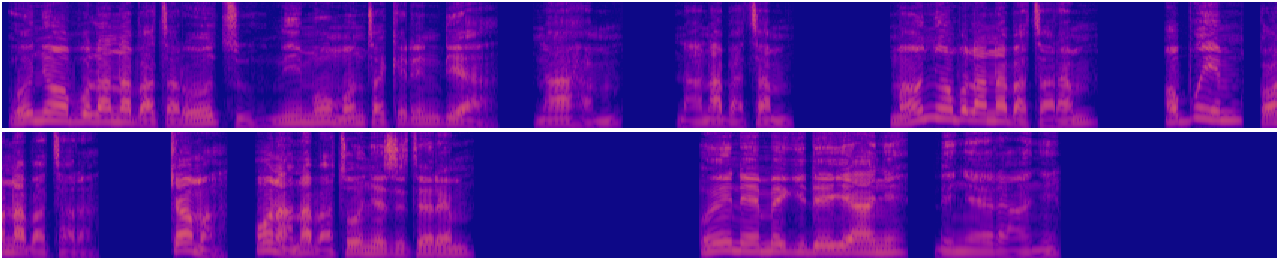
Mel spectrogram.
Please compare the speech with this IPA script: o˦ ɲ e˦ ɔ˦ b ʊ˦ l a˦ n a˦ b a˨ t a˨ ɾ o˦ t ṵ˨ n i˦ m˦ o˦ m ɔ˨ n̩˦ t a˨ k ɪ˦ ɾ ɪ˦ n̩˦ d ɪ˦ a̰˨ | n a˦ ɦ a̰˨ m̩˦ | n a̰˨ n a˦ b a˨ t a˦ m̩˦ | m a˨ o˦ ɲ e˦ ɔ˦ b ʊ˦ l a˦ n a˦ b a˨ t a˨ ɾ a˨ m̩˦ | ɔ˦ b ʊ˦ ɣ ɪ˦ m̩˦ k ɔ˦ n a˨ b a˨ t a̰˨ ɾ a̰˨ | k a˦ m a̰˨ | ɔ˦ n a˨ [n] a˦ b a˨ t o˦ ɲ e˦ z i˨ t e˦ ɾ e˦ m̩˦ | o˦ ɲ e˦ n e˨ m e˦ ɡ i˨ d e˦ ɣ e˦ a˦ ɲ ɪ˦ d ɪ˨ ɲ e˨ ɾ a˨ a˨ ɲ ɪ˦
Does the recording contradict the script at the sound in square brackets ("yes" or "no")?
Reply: no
